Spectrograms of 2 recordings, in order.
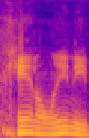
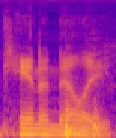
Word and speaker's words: cannellini: cannellini beans cannonelli beans for How do you 15 say it? years. I think it's cannellini, but I've been saying cannonelli.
